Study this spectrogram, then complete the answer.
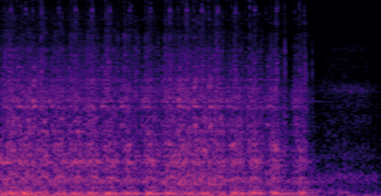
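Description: Long arm quilting machine stitching a quilt binding right to left at moderate speed, a steady rapid mechanical chatter with motor hum running continuously, then stopping abruptly near the end.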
